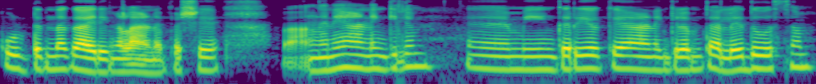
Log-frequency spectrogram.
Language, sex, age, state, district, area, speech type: Malayalam, female, 18-30, Kerala, Malappuram, rural, spontaneous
